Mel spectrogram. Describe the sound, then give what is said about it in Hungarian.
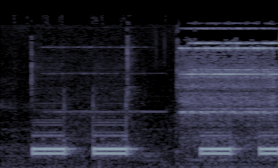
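Tones from an automatic telephone exchange: short steady beeps repeat in an even rhythm, then a loud, continuous bright telephone bell starts ringing over them. Clear, with no voices. “Itten felszereltünk egy automata telefonközpontot.”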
